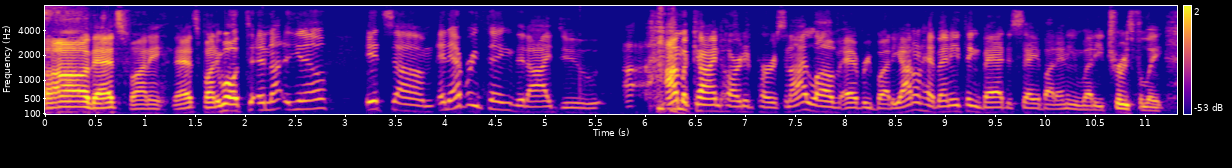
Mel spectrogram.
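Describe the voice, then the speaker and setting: Recorded with a dry, close sound and no echo, a man with a Pittsburgh accent talks at a fairly quick pace and a fairly high pitch, with very wide pitch swings. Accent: Pittsburgh American English. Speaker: voice impressionist and memorabilia collector. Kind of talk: interview. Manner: halting.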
